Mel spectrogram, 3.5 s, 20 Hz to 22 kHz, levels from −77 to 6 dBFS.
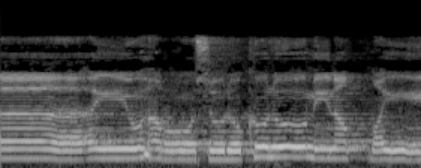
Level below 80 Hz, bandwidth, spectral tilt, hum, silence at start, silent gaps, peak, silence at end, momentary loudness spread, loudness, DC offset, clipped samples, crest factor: -62 dBFS; 10.5 kHz; -3.5 dB/octave; none; 0 s; none; -8 dBFS; 0 s; 4 LU; -20 LUFS; 0.1%; under 0.1%; 12 dB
